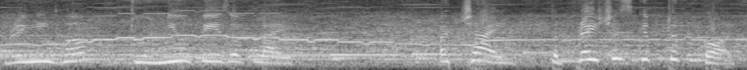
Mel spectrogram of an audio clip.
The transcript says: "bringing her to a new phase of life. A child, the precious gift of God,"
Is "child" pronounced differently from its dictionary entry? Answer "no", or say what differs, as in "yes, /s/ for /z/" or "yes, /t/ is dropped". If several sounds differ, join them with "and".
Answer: yes, /l/ is dropped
